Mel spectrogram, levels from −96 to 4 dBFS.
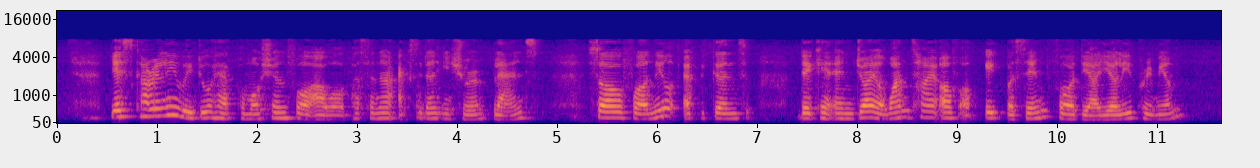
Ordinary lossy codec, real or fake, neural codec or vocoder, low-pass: none; fake; codec, 16 kHz, 8 kbps, FunCodec, trained on Chinese and English, 25 frames a second; none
